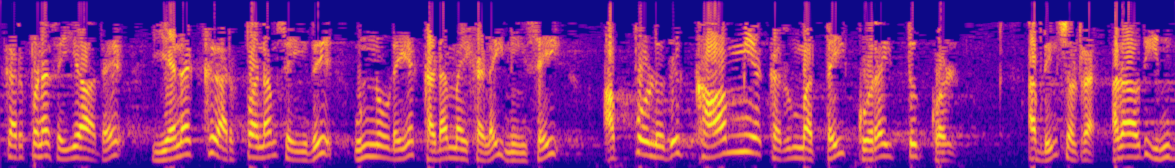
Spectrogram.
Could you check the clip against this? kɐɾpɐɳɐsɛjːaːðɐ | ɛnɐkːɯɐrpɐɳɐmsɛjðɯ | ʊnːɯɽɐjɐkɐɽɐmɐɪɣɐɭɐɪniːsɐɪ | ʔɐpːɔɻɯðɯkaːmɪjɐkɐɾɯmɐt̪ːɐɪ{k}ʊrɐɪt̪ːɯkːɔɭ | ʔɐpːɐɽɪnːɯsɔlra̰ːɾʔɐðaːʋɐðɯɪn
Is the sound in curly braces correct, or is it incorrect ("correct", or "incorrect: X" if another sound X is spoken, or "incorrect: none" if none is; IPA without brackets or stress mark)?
correct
